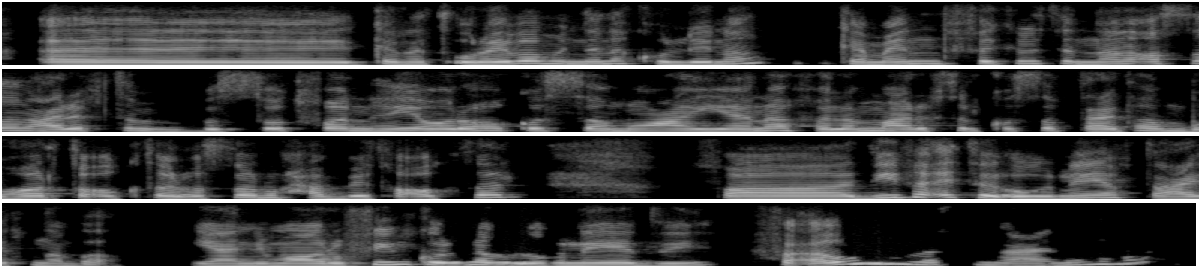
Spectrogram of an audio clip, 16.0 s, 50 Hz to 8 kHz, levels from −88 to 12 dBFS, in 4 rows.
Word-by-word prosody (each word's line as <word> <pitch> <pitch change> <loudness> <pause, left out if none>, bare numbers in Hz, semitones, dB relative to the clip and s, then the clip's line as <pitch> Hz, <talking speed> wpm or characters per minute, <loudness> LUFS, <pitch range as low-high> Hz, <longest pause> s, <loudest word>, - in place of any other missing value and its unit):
آآ 225 -2 +3
كانت 235 +1 -3
قريّبة 240 +4 +5
مننا 260 0 0
كُلّنا، 245 +4 0 0.3
كمان 245 +2 -1
فكرة 270 +1 -3
إن 240 -2 -2
أنا 255 +1 -3
أصلًا 260 +1 -4
عرفت 245 +3 -1
بالصُدفة 225 +4 -4
إن 250 -2 -1
هي 250 +2 -1
وراها 250 +3 +1
قصة 260 -2 -3
معيّنة، 235 +2 +1
فلما 240 -2 0
عرفت 235 +1 -1
القصة 255 +1 -6
بتاعتها 240 +1 -2
انبهرت 240 +1 0
أكتر 230 0 -2
أصلًا 260 +3 0
وحبيتها 235 -1 -1
أكتر. 285 +6 -2 0.7
فدي 235 +1 +4
بقت 285 -2 0
الأغنية 240 +3 +3
بتاعتنا 235 -4 -4
بقى، 195 +2 -10 0.2
يعني 210 0 -3
معروفين 220 +6 +2
كُلّنا 265 -2 +4
بالأغنية 235 +1 +2
دي 225 +4 -4 0.2
فأول 390 - +3 0.2
ما 265 - -2
سمعناها 245 - -4
240 Hz, 145 wpm, -23 LUFS, 230-260 Hz, 0.7 s, قريّبة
